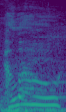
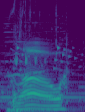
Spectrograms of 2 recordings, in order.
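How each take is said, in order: First: It sounds angry. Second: It sounds frustrated.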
